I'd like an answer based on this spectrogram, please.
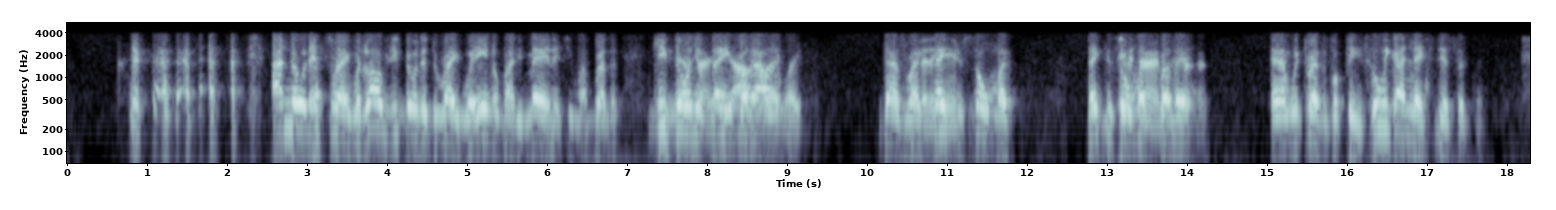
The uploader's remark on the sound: Members call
